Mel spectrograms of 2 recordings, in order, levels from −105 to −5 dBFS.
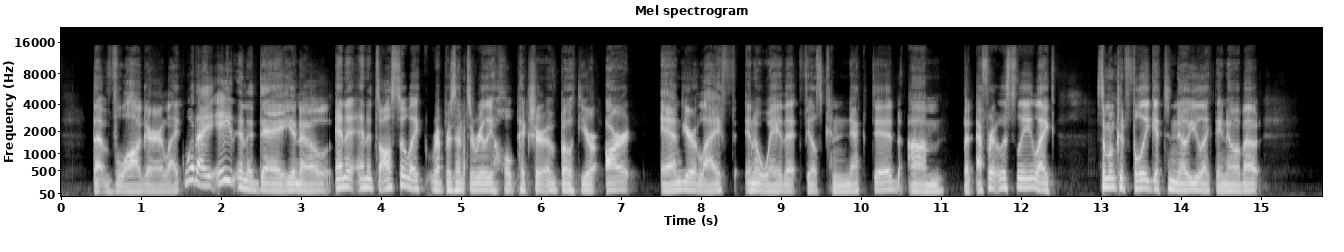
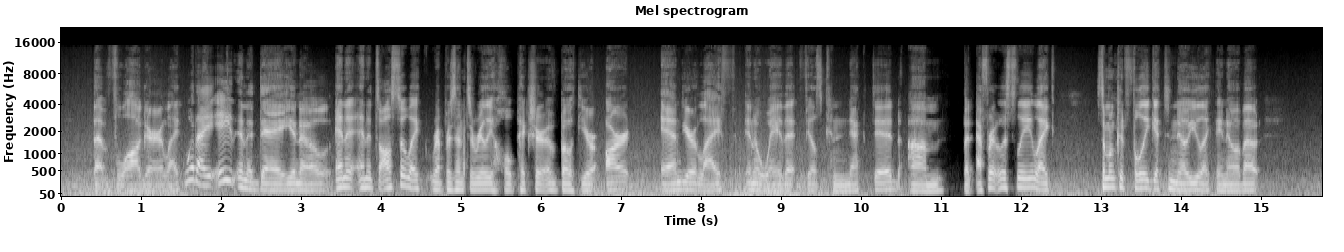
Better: first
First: none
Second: wind noise on the microphone; occasional gusts; until 5 s, from 6.5 to 11 s and from 12 s on; 25 dB below the speech

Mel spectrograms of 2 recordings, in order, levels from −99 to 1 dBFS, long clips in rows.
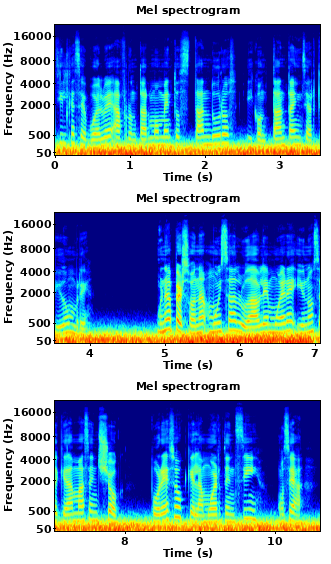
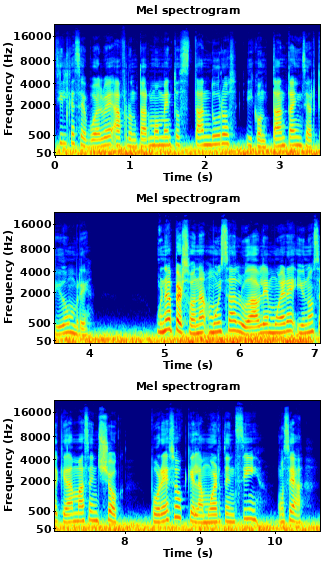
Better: second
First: low rumble; loud; throughout; 8 dB below the speech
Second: low rumble; faint; throughout; 20 dB below the speech

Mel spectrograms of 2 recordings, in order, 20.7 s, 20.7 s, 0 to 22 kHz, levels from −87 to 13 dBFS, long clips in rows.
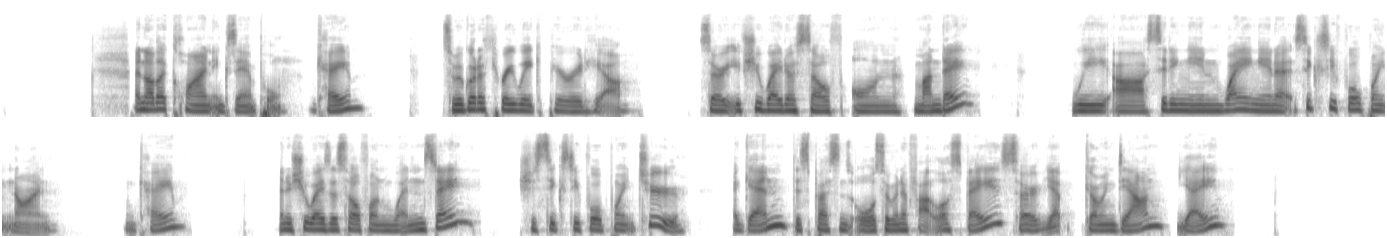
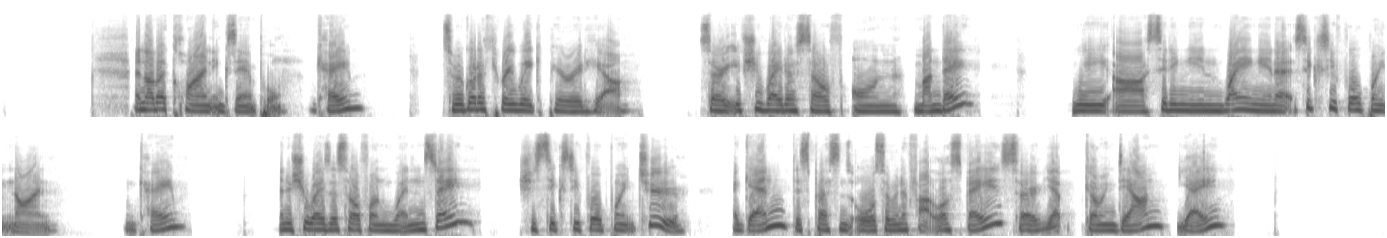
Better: first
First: none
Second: distortion; slight; 10 dB below the speech

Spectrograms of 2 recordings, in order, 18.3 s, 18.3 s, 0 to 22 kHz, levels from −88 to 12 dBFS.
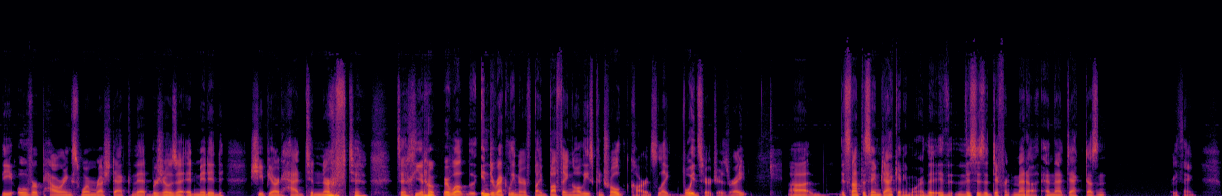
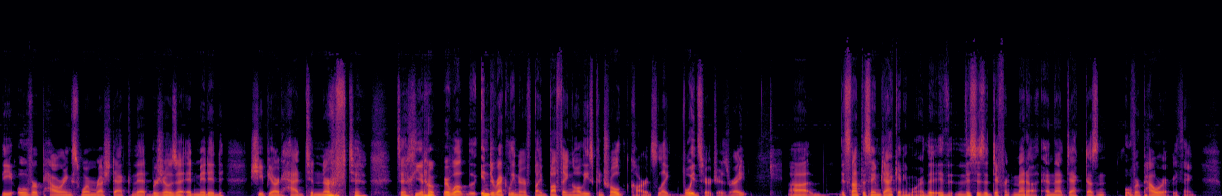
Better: second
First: audio cutting out; at 17 s for 1 s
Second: none

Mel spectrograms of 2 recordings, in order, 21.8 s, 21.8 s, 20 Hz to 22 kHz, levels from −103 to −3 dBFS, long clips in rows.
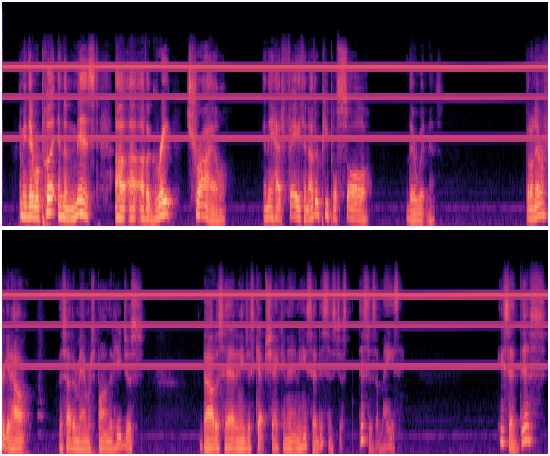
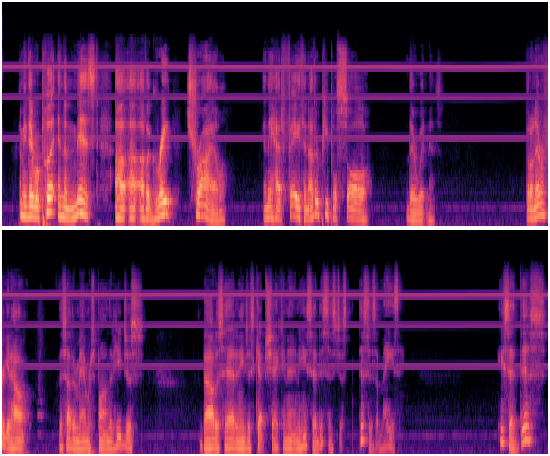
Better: second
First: high-pitched whine; loud; throughout; 7.5 kHz, 7 dB below the speech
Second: high-pitched whine; faint; throughout; 7.5 kHz, 20 dB below the speech

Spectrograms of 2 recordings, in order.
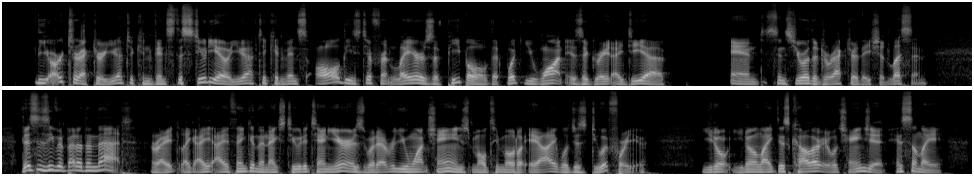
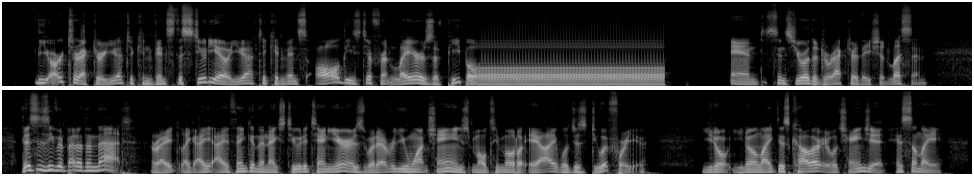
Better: first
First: none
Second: audio freezing; at 5 s for 2 s

